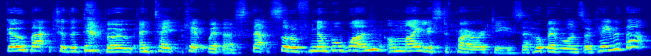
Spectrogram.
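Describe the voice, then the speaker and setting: A woman's voice: medium pitch, lively intonation, fairly quick, fairly bright tone. Woman roleplaying at the game table. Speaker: player in an actual-play podcast. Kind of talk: conversational in-character roleplay.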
